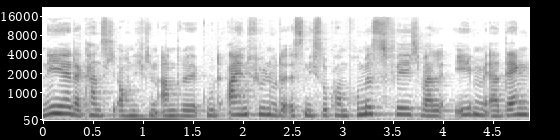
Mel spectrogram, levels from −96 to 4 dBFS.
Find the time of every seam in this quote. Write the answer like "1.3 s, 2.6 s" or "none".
1.0 s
